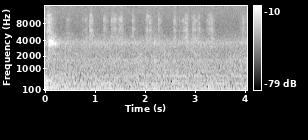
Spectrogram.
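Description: Marker pen writing on a flip-chart pad: a quick run of short, faint scratchy strokes on the paper.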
